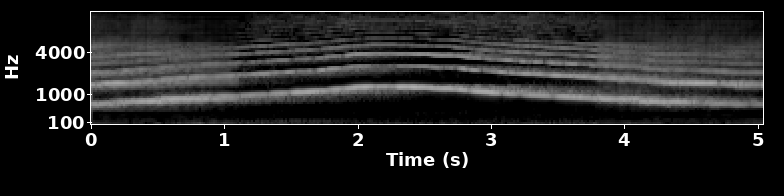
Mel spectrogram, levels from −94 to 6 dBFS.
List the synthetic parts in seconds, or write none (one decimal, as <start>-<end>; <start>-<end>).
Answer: 0.0-1.1; 3.8-5.0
